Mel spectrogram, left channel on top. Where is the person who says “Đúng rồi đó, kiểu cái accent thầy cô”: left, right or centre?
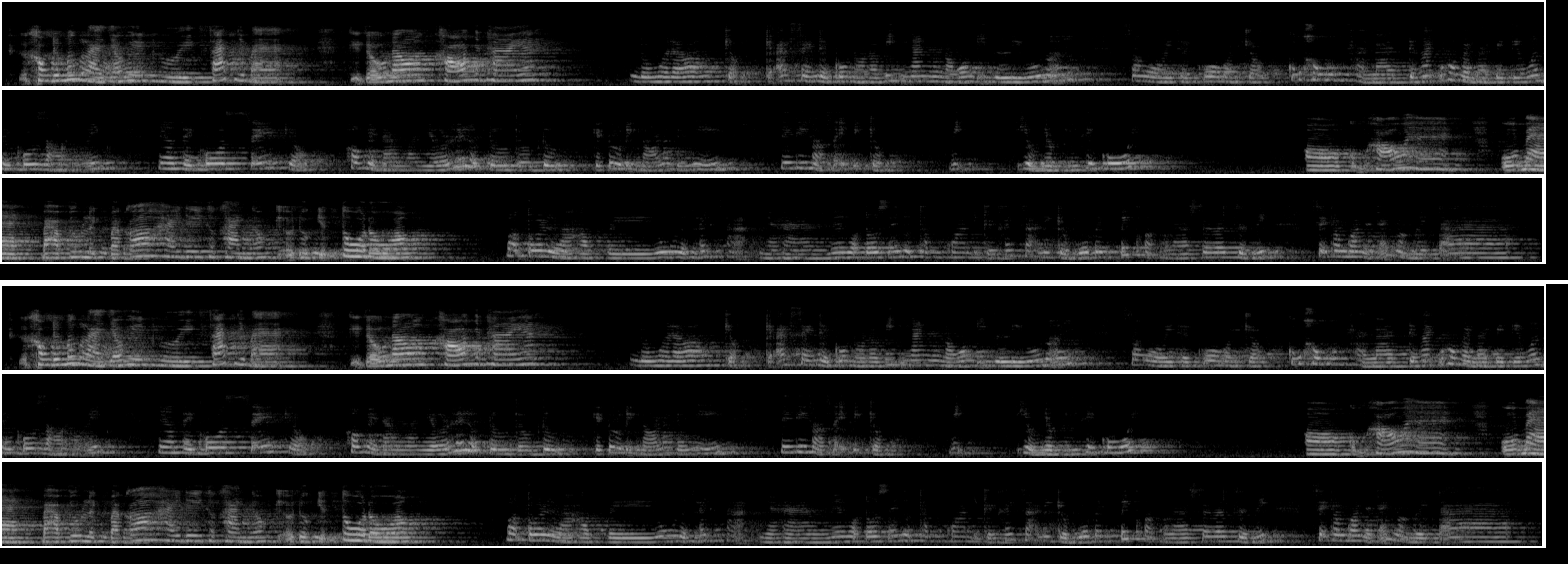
Right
